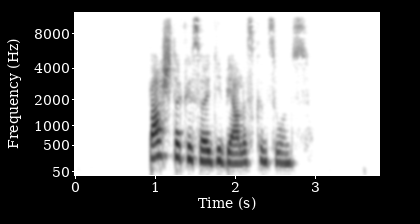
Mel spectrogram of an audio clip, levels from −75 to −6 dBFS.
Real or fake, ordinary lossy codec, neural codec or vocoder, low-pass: real; MP3, 64 kbps; none; 10.8 kHz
